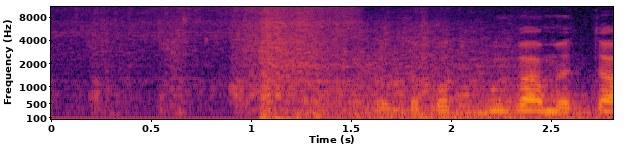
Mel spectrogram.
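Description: A body plunges into water with a splash.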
